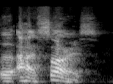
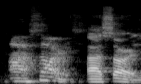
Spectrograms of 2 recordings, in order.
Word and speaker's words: Ahasuerus: His name is it's pronounced Ahasuerus. Ahasuerus, yeah.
